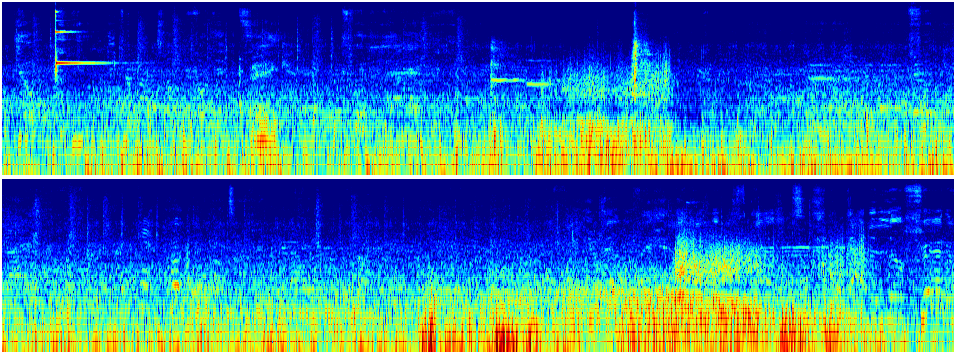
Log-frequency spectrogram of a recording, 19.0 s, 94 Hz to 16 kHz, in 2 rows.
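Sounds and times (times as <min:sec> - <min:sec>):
low rumble from bicycle ride: 0:00.0 - 0:19.0
wind buffeting microphone: 0:00.0 - 0:19.0.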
